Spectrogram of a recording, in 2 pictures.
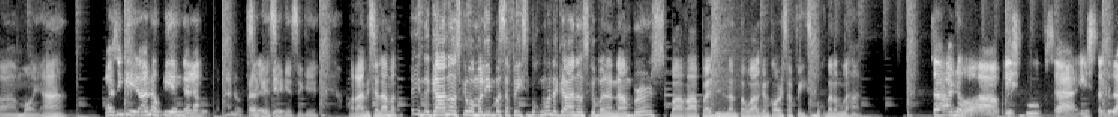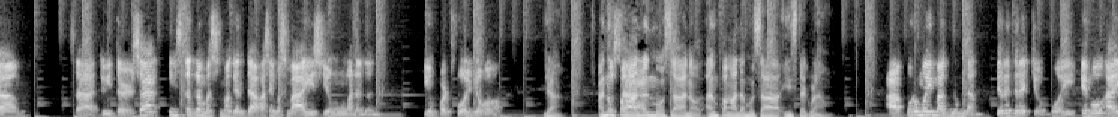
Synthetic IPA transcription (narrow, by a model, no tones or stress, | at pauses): ʔamojha | as̬ɪɡɛɐno̞piːʔɛmɡɐlaŋʔɐnopːɪdɡɛsɪɡɛsɪɡɛ | mɐɾaːmɪŋsɐlaːmɐt̪̚ʔɐjnɐɡaːʔɐnawnskɐbɐmɐlimbɐsɐfejsbʊk̚monɐɡaːʔɐnawnskɐbɐnɐŋnambɛɹsbaːkɐpwɛːd̪ɪnɪlɐnt̪ɐwaːɡɐnkɐʔoɹsɐfejsbʊk̚nɐlɐŋlɐɦa̰t̪̚ | sɐʔɐno̞ʔafejsbuk̚sɐʔinst̪ɐɡɾam | sɐt̪wit̪ɛɹsɐʔinst̪ɐɡɾamːɐsmɐɡɐnd̪akɐsɛmɐsmɐʔaːjosjʊŋɐnonon | jʊŋpoɹt̪̚fo̞ːljoko̞janʔɐnoŋpɐŋaːlɐnmo̞sɐʔɐno̞ʔɐno̞ŋpɐŋaːlɐnmo̞sɐʔinst̪ɐɡɹa̰m | ʔapuːɾomojmaɡ̚nʊmlɐŋd̪ɛɾɛd̪ɛɾɛt͡ʃomojʔɛmʔoʔaj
